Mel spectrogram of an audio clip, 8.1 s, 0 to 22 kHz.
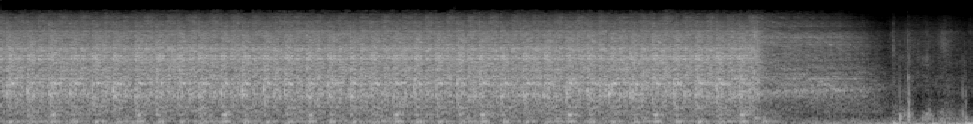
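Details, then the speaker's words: EJ20 engine in a caged 1995 Subaru Impreza L track car, on a temporarily wired harness with a fuel leak: even starter whir near three beats a second for six seconds, never catches. Crank, no start; compression, injectors and spark to be checked. "So at least we can say it turns over, which is a good sign. Doesn't sound crazy."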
